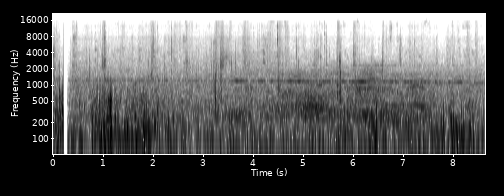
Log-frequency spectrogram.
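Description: Wind buffeting a phone's microphone outdoors, a rumbling noise with scattered light footstep clicks as the phone is carried. The sound drops out for an instant just after the start, and a faint steady high tone runs in the background from about three seconds in.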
